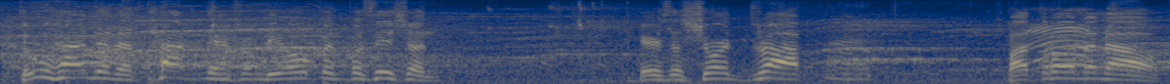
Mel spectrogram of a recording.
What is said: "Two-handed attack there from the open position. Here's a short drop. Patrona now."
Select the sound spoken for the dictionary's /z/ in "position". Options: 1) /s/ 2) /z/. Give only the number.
1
